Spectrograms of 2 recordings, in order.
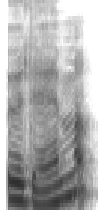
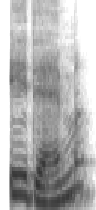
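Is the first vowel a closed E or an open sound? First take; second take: open; closed E. First: The first vowel is an open sound. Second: The first vowel is a closed E sound. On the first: "si vous entendez ces termes prononcés œstrogène ou œdème" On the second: "il faut là aussi prononcer le E dans l'eau avec un E fermé"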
